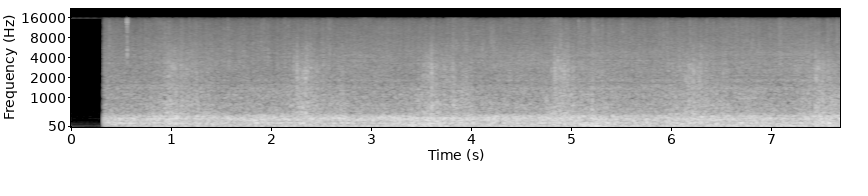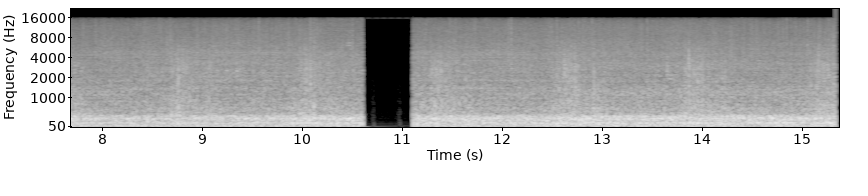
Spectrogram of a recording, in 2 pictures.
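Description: Windscreen wipers swish back and forth at a steady pace.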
